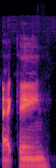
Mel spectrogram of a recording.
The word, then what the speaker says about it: Achane: Achane.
